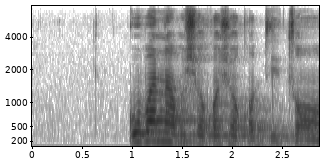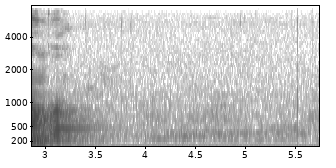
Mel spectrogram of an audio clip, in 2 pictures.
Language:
Tsonga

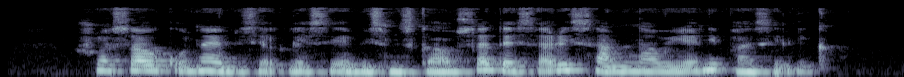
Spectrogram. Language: Georgian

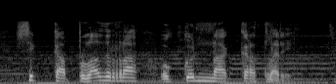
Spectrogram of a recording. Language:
Icelandic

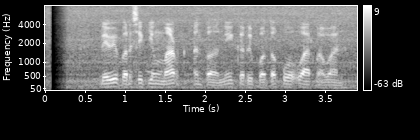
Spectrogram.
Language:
Sundanese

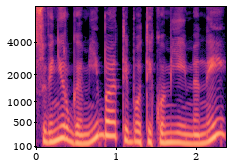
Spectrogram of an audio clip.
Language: Lithuanian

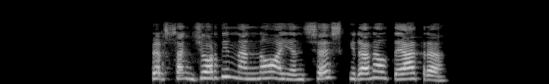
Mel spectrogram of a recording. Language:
Catalan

